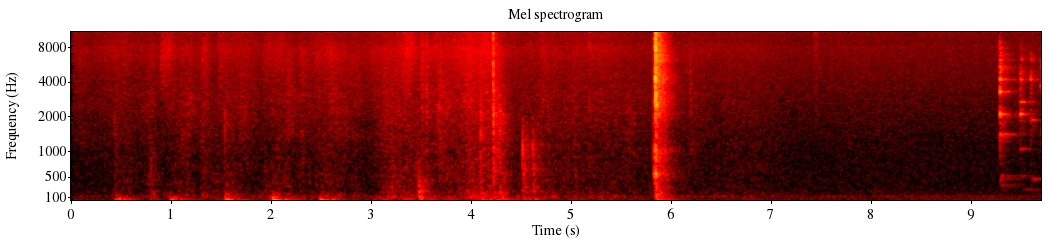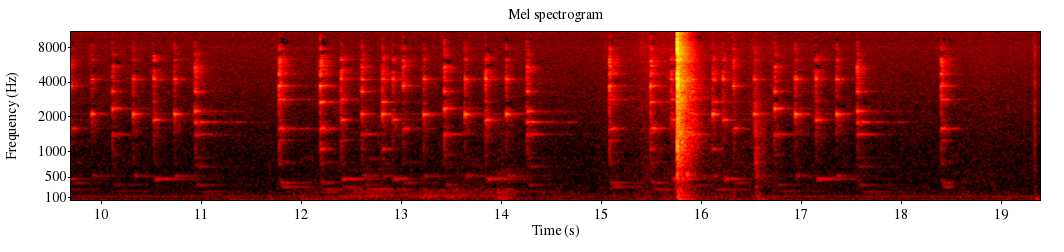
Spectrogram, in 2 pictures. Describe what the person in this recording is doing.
I went to bed, switched the light off. Suddenly my phone rang, therefore I switched the light on again and answered the call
